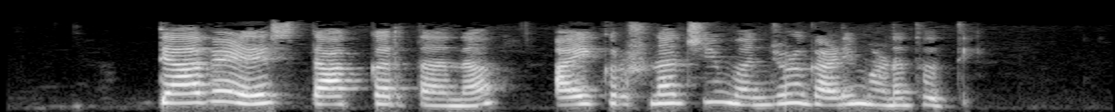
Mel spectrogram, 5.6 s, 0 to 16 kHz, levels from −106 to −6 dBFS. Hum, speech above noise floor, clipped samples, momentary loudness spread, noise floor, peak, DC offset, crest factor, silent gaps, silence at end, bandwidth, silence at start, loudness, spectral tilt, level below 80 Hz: none; 58 dB; under 0.1%; 9 LU; -75 dBFS; -2 dBFS; under 0.1%; 18 dB; none; 0.85 s; 7.8 kHz; 0.8 s; -18 LUFS; -3.5 dB/octave; -64 dBFS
